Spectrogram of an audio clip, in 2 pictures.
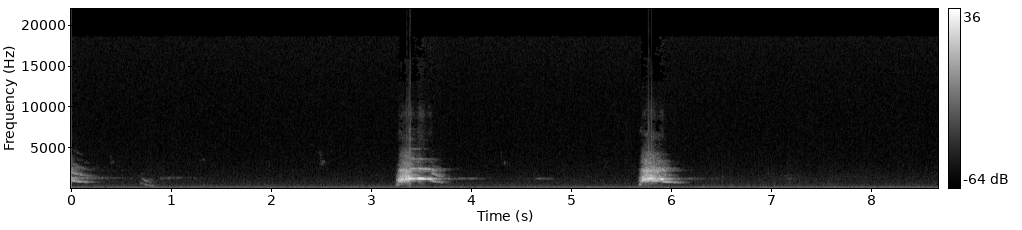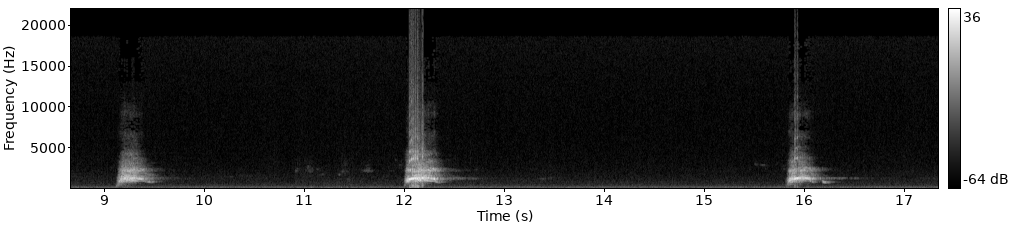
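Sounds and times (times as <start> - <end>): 
red fox barking yelps: 0.0 - 1.2, 3.2 - 4.1, 5.6 - 6.3, 9.1 - 9.7, 12.0 - 12.6, 15.8 - 16.5.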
